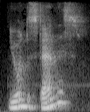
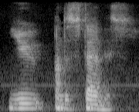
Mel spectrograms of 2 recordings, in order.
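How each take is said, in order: First: The pitch rises at the end. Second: The pitch falls at the end. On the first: It sounds like a question being asked. "using an uptone will have a slight inflection towards the end of the sentence" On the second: It sounds like a command. "your voice goes down into what we call more of a command tonality"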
